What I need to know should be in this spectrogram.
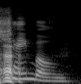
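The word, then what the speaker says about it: Sheinbaum: ¿Pero cómo se pronuncia? – ¿Shanebaum? – No, no, es Shanebaum. Shanebaum.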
